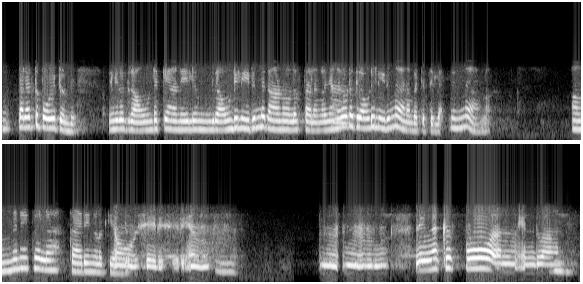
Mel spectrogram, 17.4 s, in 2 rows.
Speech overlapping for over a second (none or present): none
